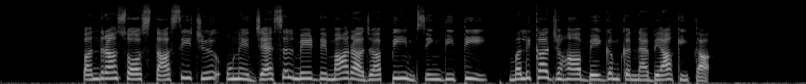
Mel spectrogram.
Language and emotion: Dogri, neutral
